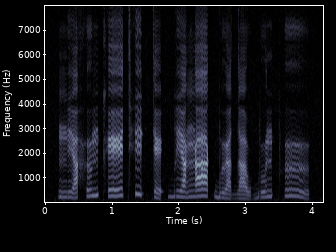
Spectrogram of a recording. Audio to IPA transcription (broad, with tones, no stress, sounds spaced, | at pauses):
ŋ i˩˦ a̯ h ɯ˦˥ ŋ kʰ eː˦˥ tʰ i˥˩ ʔ t e˨˩ ʔ b i˧ a̯ ŋ aː˦˥ k̚ b ɯ˨˩ a̯ d a˨˩ w b u˦˥ n pʰ ɯː˥˩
